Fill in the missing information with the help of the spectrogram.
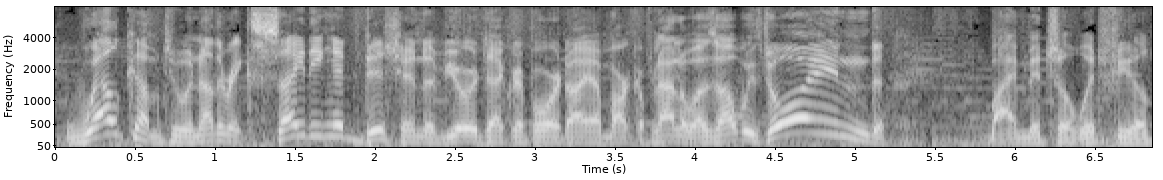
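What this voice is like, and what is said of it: Announcer-style radio voice. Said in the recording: “I didn't know we were using radio voice today.”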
